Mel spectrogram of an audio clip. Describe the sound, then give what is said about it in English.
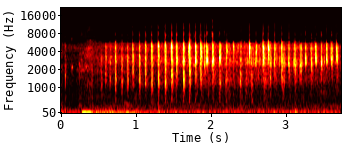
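Calls of several bats through a bat detector by Battersea Park Lake: a rapid, dry train of crackling clicks that runs steadily for several seconds and quickens into a faster buzz of ticks near the end, with no voices. “It seems like we have a bit of a bat party here.”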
